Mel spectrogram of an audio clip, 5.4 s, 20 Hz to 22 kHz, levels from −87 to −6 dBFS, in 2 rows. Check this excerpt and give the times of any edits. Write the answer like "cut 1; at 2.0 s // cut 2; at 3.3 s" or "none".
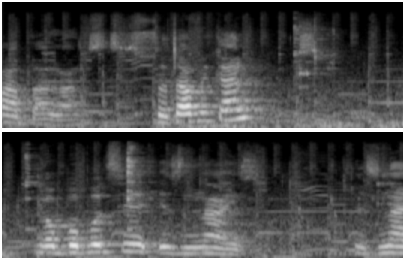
cut 1; at 1.0 s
